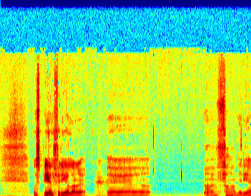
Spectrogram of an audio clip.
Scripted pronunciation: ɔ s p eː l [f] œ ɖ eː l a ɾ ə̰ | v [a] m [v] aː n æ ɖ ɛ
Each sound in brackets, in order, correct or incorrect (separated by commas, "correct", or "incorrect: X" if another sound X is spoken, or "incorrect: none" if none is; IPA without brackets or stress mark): correct, incorrect: ɛ, incorrect: f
